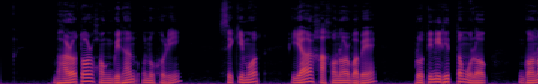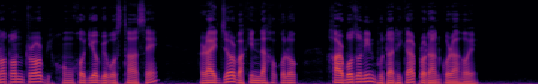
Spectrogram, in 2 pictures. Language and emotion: Assamese, neutral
